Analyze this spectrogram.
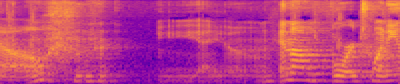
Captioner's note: chuckles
